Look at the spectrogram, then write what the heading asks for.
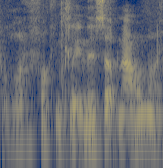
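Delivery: mock muttering under breath. Recounting what a server muttered after an accident, retelling a mumble under the breath. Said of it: "mumbled under his breath".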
